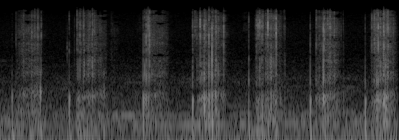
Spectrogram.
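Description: Natural nails are rubbed and filed against the abrasive surface of a long black-and-white emery board. Repeated bright, hissy scratching strokes come at a steady, unhurried pace, with small soft clicks between them and a quiet low rumble underneath.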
